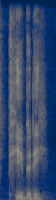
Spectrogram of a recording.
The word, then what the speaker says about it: Peabody: It's Peabody.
